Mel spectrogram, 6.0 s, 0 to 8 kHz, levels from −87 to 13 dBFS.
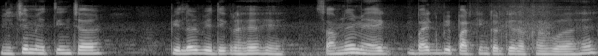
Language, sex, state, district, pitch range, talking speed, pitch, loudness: Hindi, male, Arunachal Pradesh, Papum Pare, 150-175 Hz, 190 wpm, 160 Hz, -15 LUFS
